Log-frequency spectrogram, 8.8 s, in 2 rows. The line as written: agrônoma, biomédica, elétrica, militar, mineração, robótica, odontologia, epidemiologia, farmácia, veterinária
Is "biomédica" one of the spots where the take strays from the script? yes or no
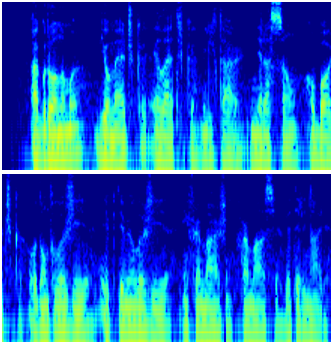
no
